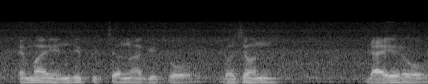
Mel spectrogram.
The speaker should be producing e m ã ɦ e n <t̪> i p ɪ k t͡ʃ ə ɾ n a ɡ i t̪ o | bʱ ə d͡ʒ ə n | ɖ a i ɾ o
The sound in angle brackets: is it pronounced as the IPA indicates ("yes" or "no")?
no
